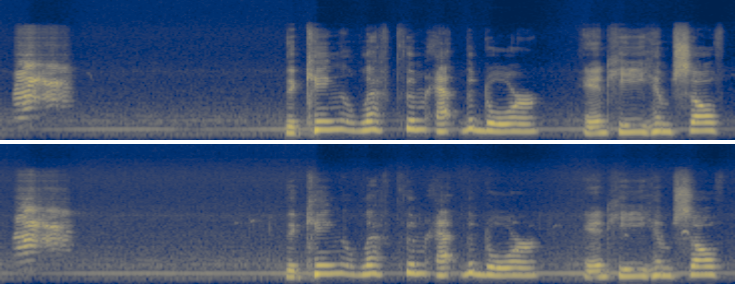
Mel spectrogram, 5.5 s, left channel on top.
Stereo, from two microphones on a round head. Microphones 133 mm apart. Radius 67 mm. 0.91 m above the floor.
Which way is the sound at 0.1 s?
15° left (ahead or behind).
